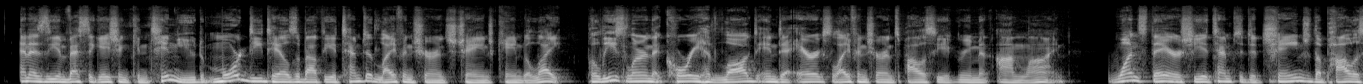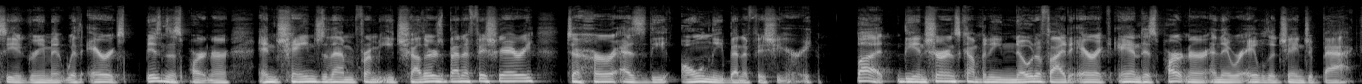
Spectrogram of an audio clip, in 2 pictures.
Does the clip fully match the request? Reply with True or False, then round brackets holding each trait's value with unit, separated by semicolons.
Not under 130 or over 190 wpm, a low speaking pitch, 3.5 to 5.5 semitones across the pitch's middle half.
True (160 wpm; 115 Hz; 3.8 semitones)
